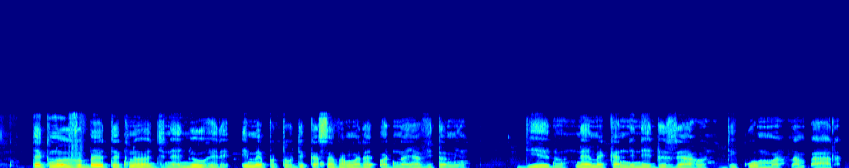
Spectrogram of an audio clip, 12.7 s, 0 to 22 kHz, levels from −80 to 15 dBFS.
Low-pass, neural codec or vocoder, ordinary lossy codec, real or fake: 7.2 kHz; none; none; real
